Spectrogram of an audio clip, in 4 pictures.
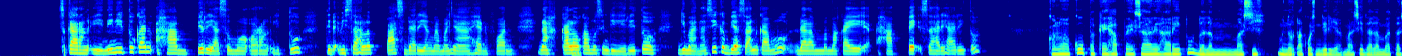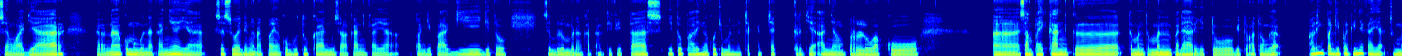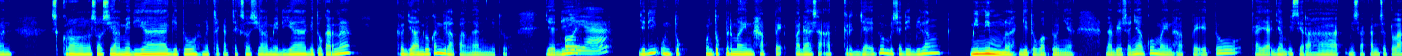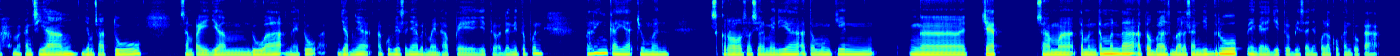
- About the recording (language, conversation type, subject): Indonesian, podcast, Bagaimana kebiasaanmu menggunakan ponsel pintar sehari-hari?
- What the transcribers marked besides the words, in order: tapping; snort; in English: "scroll"; in English: "scroll"; in English: "nge-chat"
